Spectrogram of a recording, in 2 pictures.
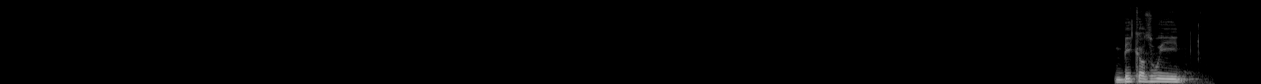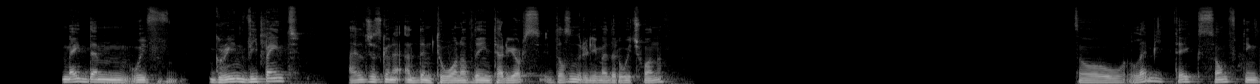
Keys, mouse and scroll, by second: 1.9 click, 1.9 click, 4.8 click, 14.3 click, 14.4-18.8 drag, 17.9 w, 18.8 w, 19.7 t, 20.6 click, 20.6 click, 21.1-21.9 typing, 21.2 click, 21.4 click, 21.7 click, 22.8 click, 23.5-25.2 drag, 24.9-25.2 typing.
